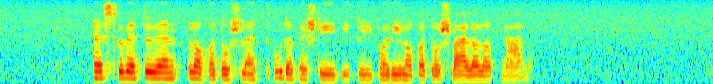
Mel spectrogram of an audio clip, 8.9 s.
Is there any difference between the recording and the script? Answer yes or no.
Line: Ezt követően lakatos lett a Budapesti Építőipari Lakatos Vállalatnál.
yes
